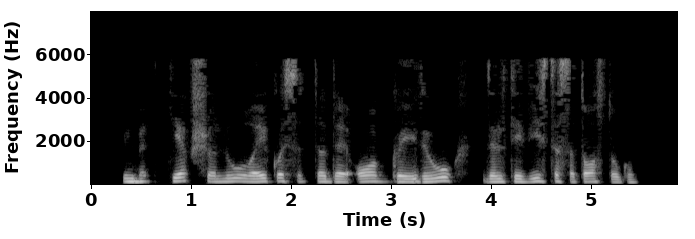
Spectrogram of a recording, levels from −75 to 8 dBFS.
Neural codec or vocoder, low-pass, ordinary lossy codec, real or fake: codec, 16 kHz, 0.9 kbps, LongCat-Audio-Codec; 7.2 kHz; MP3, 24 kbps; fake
